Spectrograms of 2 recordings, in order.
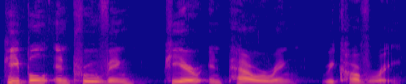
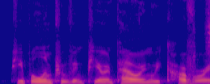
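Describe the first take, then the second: First: Slow, word-by-word delivery; measured, with gaps between the words; said slowly. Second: Quick, run-together name; said fast. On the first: Shown as a demonstration. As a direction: spell out the name at half speed. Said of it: "Say it slow". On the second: Real, not acted. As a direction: rattle off the organization's full name. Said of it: "easier now to say it fast".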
